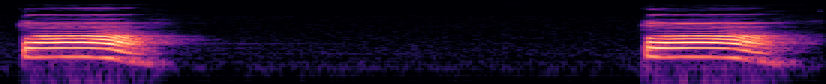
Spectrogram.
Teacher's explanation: طا کو زبان کی نوک اور ثنائے علیہ کی جڑ سے ادا کیا جاتا ہے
